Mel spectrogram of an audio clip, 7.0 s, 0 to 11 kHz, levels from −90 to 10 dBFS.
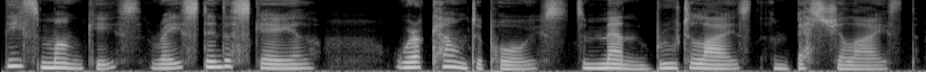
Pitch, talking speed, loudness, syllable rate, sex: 200 Hz, 120 wpm, -21 LUFS, 4.7 syllables/s, female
